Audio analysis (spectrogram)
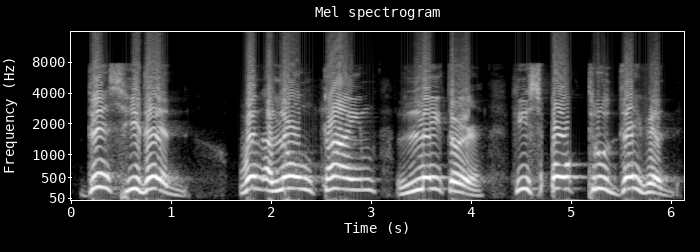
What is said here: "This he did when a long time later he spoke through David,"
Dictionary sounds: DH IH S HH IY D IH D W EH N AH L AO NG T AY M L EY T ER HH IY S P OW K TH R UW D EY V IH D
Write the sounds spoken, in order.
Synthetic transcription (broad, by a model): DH IH S HH IY D IH D W EH N AH L AO NG T AY M L EY T ER HH IY S P OW K T R UW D EY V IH D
